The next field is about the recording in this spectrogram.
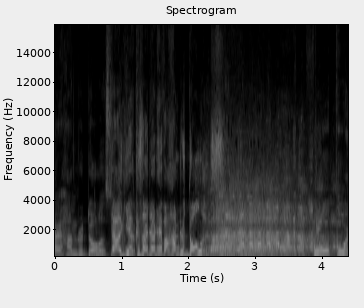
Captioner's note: laughter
